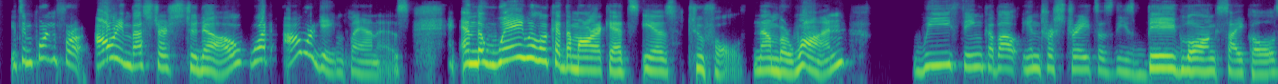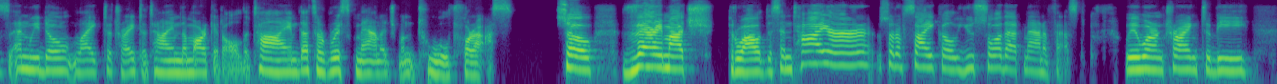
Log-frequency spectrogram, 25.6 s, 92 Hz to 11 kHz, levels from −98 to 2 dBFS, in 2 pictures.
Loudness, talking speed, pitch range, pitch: -21 LUFS, 170 wpm, 190-250 Hz, 215 Hz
